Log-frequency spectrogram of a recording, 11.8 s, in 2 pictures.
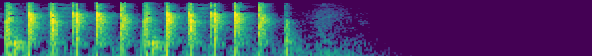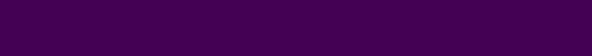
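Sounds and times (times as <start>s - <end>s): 
applause: 0.0s - 3.0s.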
